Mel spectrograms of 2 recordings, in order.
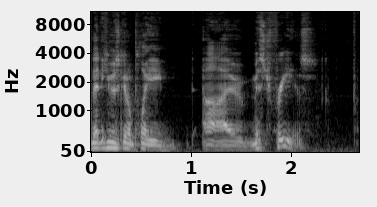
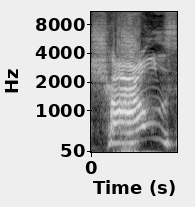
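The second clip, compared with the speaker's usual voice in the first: very high, booming, loud belted single word; 17 dB louder than usual. Retelling a reply to a friend's question: Ian McKellen accent. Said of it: "in an Ian McKellen accent".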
